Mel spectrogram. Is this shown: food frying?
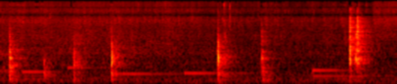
yes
